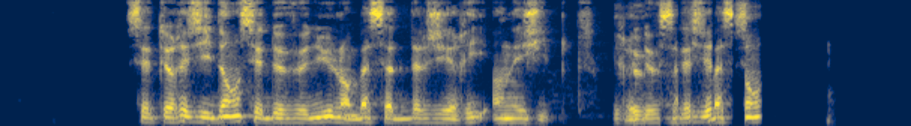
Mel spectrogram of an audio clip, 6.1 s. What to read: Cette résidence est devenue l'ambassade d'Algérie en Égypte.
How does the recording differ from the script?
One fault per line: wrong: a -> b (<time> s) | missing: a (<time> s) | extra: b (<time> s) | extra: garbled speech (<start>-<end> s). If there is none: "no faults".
extra: garbled speech (4.1-5.1 s)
